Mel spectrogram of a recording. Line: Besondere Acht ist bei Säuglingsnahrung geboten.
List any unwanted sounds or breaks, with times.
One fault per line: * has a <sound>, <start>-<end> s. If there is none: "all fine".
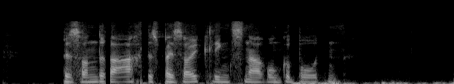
* has a dropout, 1.1-1.1 s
